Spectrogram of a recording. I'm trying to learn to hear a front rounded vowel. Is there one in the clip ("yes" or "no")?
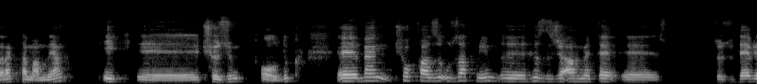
yes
